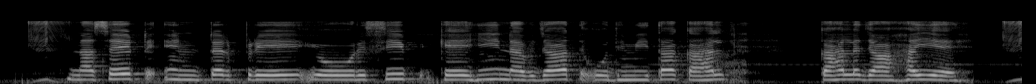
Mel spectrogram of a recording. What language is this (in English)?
Magahi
